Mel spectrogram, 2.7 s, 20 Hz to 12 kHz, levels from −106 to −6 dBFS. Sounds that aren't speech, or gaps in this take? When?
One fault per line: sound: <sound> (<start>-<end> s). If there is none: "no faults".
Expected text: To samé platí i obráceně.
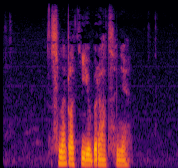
no faults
